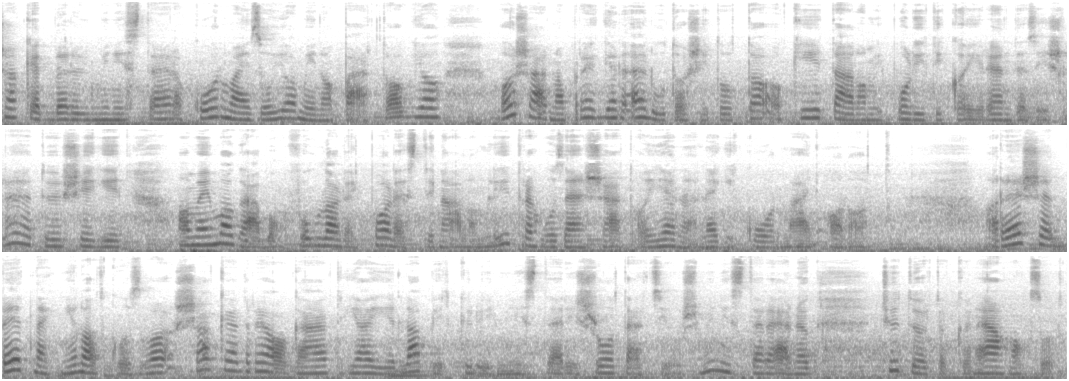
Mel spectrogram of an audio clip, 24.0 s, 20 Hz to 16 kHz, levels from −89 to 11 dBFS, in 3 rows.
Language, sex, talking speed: Hungarian, female, 105 wpm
